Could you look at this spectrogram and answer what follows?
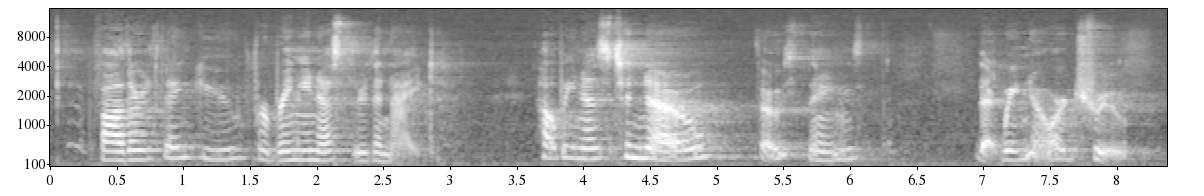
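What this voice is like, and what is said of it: Weak, feeble voice. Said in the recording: “in a weak voice”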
